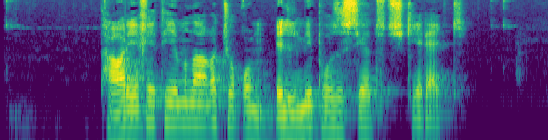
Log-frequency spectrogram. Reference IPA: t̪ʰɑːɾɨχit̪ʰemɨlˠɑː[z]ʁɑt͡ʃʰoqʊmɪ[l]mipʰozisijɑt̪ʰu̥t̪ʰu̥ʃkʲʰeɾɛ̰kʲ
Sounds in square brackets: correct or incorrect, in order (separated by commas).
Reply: incorrect, correct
